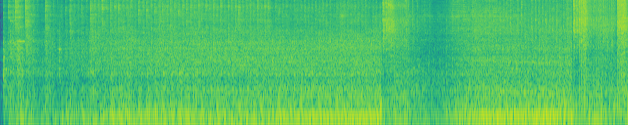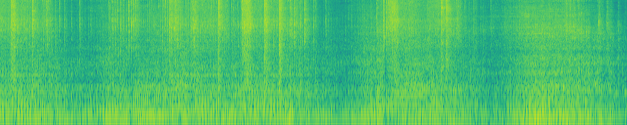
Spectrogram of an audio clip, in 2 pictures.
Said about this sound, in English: we're gonna start it and we're gonna rev it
